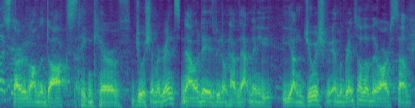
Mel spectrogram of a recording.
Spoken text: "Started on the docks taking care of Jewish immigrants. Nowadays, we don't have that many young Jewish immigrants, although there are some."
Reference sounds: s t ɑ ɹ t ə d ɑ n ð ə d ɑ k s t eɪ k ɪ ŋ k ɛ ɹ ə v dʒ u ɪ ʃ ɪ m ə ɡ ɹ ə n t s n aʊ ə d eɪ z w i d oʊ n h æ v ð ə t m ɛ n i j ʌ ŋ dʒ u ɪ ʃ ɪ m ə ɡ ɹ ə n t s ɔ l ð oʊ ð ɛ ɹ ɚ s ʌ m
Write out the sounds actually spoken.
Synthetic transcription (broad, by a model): s t ɑ ɹ t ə d n ð ə d ɑ k s t eɪ k ɪ ŋ k ɛ ɹ ə v dʒ u ɪ ʃ ɪ m ə ɡ ɹ ə n t s n aʊ ə d eɪ z w i d oʊ n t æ v ð ə t m ɛ n i j ʌ ŋ dʒ u ɪ ʃ ɪ m ə ɡ ɹ ə n t s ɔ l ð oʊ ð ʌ ɹ ɚ s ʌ m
